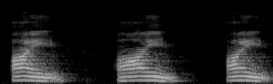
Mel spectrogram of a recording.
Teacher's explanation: اور یہ موٹی آواز نہیں ہے، حالانکہ ہلکی آواز جو ہے وہ ان میں سے کچھ جو ہیں وہ موٹی ہیں، لیکن یہ دونوں ہی موٹی نہیں ہیں، نہ آ کی نہ آئین کی آواز بھی موٹی نہیں ہے، نرم ہے، رواں ہے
